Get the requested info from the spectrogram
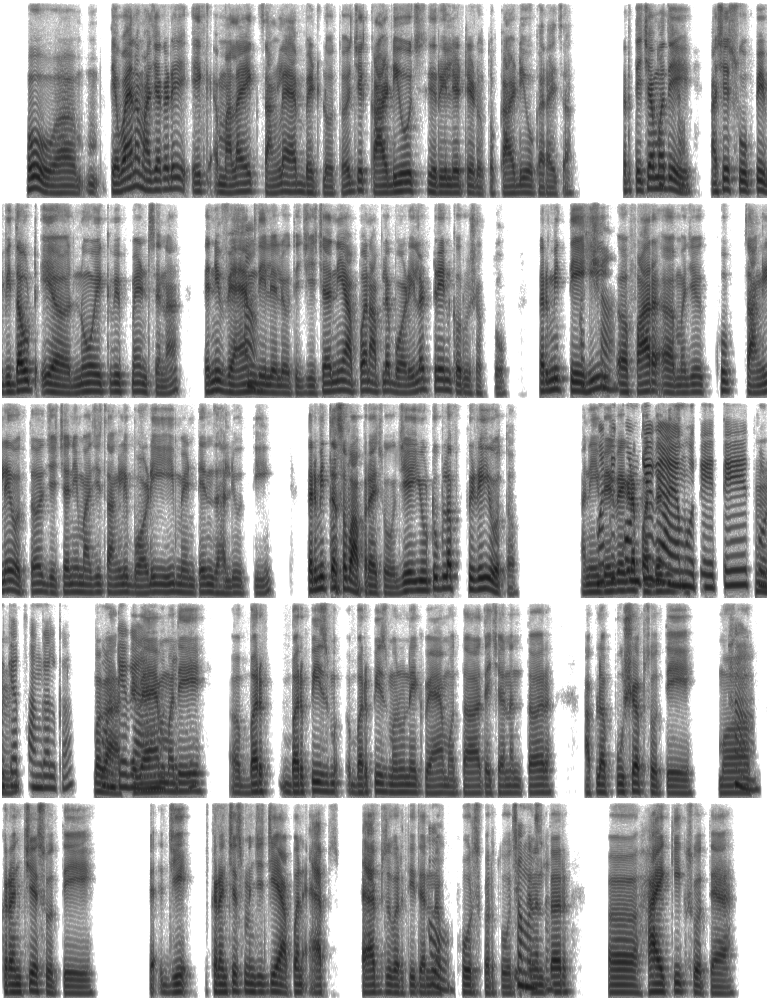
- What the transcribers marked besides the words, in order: in English: "रिलेटेड"; in English: "विदाऊट"; in English: "इक्विपमेंट्स"; in English: "मेंटेन"; in English: "ॲब्स ॲब्सवरती"; in English: "फोर्स"
- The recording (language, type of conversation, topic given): Marathi, podcast, जिम उपलब्ध नसेल तर घरी कोणते व्यायाम कसे करावेत?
